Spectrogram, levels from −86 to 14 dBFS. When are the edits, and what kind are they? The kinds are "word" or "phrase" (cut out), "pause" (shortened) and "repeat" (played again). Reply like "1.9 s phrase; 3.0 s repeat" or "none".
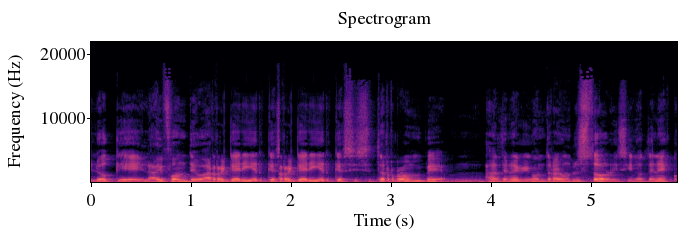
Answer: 1.9 s repeat; 4.0 s word; 4.8 s word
